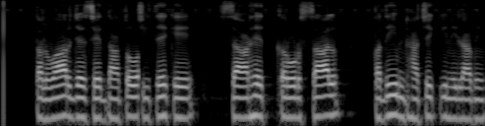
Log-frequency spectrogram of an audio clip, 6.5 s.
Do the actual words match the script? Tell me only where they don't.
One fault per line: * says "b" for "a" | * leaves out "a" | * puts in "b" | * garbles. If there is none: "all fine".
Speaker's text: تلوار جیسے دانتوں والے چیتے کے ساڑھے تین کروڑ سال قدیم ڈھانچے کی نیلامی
* leaves out "والے"
* leaves out "تین"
